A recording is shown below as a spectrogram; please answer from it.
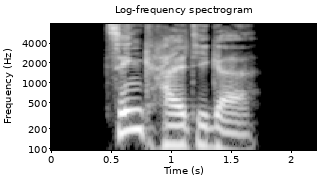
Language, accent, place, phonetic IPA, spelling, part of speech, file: German, Germany, Berlin, [ˈt͡sɪŋkˌhaltɪɡɐ], zinkhaltiger, adjective, De-zinkhaltiger.ogg
- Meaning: inflection of zinkhaltig: 1. strong/mixed nominative masculine singular 2. strong genitive/dative feminine singular 3. strong genitive plural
